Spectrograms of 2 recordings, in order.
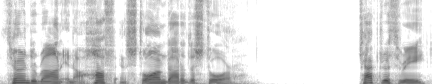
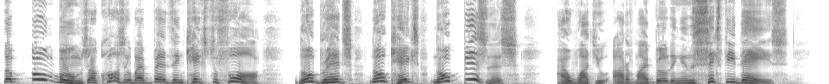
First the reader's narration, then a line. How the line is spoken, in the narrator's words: The Frenchman screamed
